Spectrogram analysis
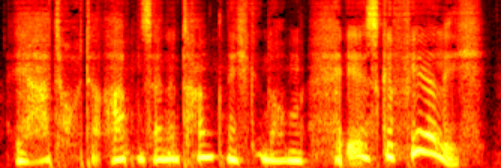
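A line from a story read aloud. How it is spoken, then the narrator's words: Gasping. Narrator (German): japste Hermine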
